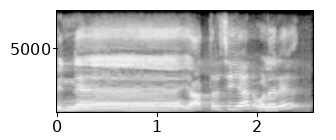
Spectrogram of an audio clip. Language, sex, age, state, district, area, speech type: Malayalam, male, 18-30, Kerala, Kasaragod, rural, spontaneous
